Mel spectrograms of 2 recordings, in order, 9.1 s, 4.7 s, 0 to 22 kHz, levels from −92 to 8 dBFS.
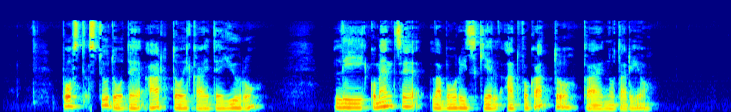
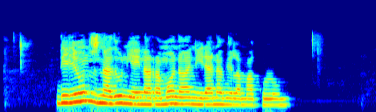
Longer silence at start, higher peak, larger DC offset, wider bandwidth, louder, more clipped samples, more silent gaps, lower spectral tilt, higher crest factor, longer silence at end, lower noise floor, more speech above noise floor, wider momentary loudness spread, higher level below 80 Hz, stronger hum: about the same, 0.8 s vs 0.7 s; about the same, -2 dBFS vs -2 dBFS; neither; first, 11.5 kHz vs 7.6 kHz; second, -22 LUFS vs -16 LUFS; neither; neither; about the same, -5 dB/octave vs -5 dB/octave; first, 22 dB vs 16 dB; about the same, 1 s vs 1.1 s; about the same, -77 dBFS vs -77 dBFS; second, 55 dB vs 62 dB; second, 8 LU vs 19 LU; first, -40 dBFS vs -60 dBFS; neither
